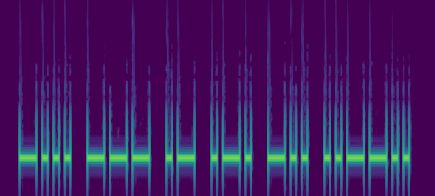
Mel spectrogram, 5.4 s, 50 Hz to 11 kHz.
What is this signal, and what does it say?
Morse code, heard as a keyed tone, about 17 wpm, 700 Hz. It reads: BOARD?
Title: Sentences from Top 1300 Words 17wpm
